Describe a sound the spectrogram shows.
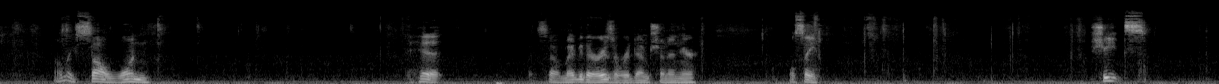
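Trading cards rustle and slide as hands sort through them.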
